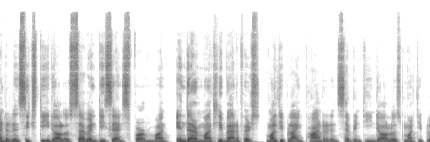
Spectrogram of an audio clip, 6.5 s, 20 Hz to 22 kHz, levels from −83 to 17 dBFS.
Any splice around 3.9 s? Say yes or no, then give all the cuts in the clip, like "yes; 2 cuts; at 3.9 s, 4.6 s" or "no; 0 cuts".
yes; 1 cut; at 3.9 s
